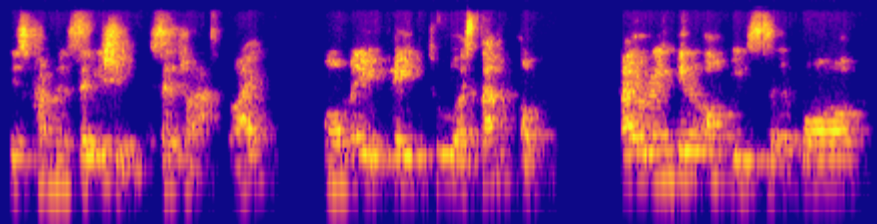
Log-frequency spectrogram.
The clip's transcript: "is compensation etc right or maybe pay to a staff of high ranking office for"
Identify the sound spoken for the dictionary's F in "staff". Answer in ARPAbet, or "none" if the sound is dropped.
P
